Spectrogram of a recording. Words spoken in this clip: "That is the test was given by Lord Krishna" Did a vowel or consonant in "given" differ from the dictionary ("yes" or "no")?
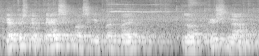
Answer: yes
